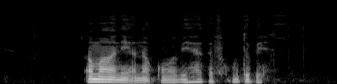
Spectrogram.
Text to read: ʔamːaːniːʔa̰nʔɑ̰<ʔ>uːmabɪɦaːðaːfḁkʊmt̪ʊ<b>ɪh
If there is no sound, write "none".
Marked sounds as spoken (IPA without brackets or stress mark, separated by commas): q, b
